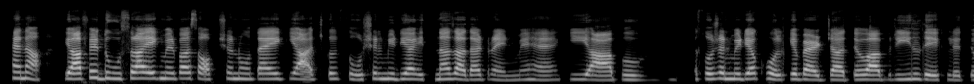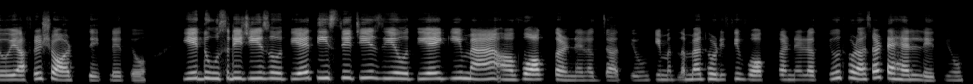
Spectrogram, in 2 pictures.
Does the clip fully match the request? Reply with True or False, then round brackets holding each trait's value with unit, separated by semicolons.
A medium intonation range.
True (3.5 semitones)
